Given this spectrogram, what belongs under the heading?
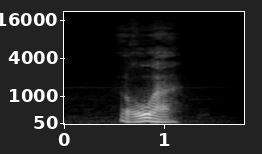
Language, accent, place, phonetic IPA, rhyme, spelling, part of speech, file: German, Germany, Berlin, [ˈʁoːɐ], -oːɐ, roher, adjective, De-roher.ogg
- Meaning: 1. comparative degree of roh 2. inflection of roh: strong/mixed nominative masculine singular 3. inflection of roh: strong genitive/dative feminine singular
